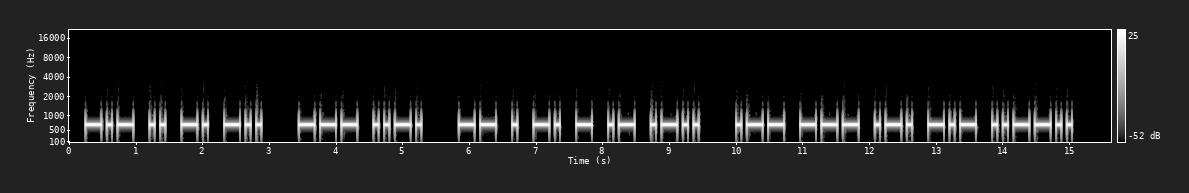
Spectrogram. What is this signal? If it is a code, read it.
Morse code, heard as a keyed tone, about 15 wpm, 700 Hz. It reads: KIND OF MENTAL WORK?
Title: Sentences from Top 1000 Words - Review Part 4 - 15wpm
